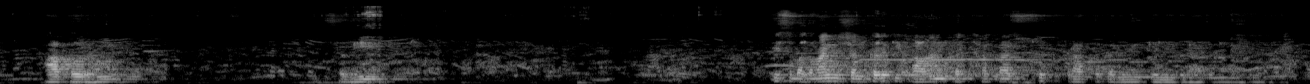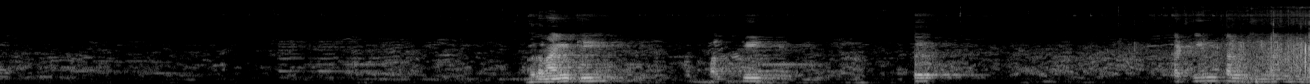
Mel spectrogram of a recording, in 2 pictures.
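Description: A large crowd murmurs and chatters in a big echoing tent.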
